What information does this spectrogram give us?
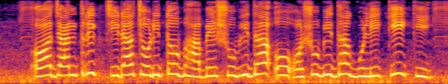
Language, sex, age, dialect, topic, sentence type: Bengali, female, 18-24, Northern/Varendri, agriculture, question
